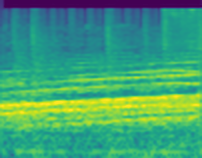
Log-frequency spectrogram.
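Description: Civil-defence air-raid siren wailing, its pitch climbing slowly and steadily, then cut off suddenly at the end: a warning of an incoming missile.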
